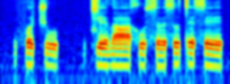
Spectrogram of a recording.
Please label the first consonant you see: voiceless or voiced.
voiceless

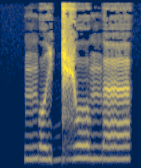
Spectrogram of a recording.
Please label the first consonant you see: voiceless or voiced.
voiced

